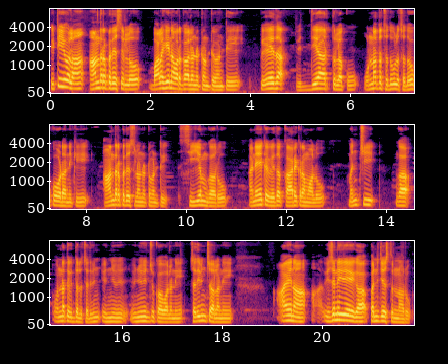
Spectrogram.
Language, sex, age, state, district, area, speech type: Telugu, male, 30-45, Andhra Pradesh, Nellore, urban, spontaneous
